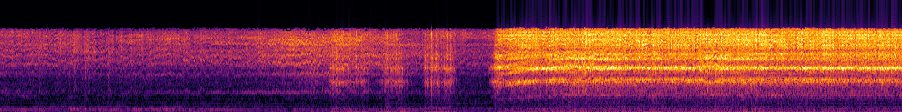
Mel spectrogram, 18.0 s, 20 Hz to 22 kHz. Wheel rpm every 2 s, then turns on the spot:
0, 0, 0, 20, 20, 140, 160, 160, 160.
6-8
